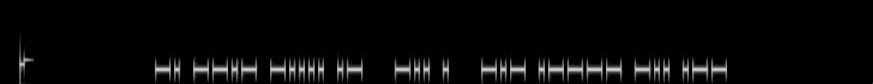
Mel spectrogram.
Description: Morse code, heard as a keyed tone, about 25 wpm, 700 Hz. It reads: NQ6A DE K1DW
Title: USA Callsign DE Callsign - 4 Characters - 25wpm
